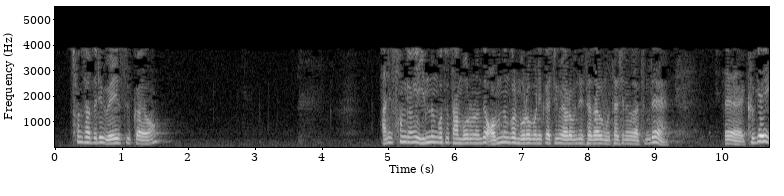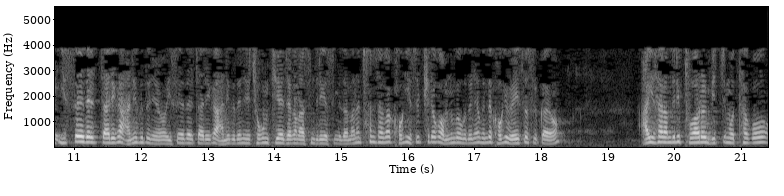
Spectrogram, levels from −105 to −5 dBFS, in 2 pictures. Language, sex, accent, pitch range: Korean, male, native, 165-200 Hz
